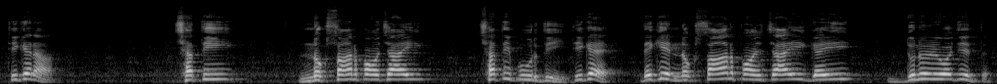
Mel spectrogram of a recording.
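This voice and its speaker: A man hosting a legal advice channel, explaining a court order in a conversational way, reading figures from the document and often pausing to check in with listeners. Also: high voice. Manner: conversational, repeats "theek hai" to check in with listeners; explains slowly, reads figures from a document and restates them. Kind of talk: casual explainer to camera.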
